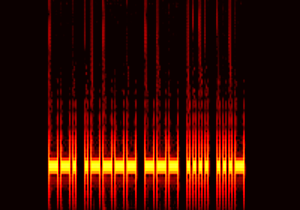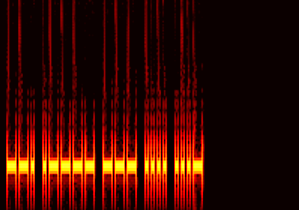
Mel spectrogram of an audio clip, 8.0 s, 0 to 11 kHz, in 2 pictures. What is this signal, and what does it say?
Morse code, heard as a keyed tone, about 29 wpm, 700 Hz. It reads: G1OHV G1OHV
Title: DXCC-100 Call Signs - 5 Characters - Repeated 2x - 30wpm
